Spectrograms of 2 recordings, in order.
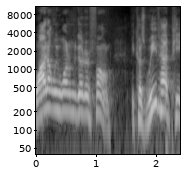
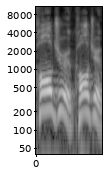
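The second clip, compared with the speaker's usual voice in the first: ordinary talk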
